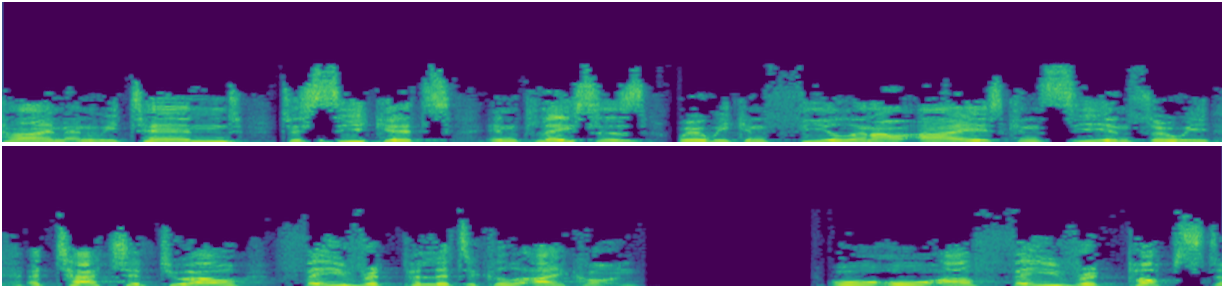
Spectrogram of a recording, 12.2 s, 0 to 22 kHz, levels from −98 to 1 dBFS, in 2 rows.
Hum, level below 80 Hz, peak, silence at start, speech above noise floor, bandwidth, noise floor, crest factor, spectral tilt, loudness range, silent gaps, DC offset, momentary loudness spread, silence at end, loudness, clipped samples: none; -64 dBFS; 0 dBFS; 0 s; over 71 dB; 12 kHz; under -90 dBFS; 20 dB; -3.5 dB/octave; 2 LU; 9.38-10.14 s; under 0.1%; 8 LU; 0 s; -19 LUFS; under 0.1%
